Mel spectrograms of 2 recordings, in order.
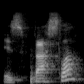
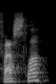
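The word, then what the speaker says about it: Faßler: There's my favorite one is Fassler, F-A, that S that looks like a B. Yeah. It's spelled like that, Fassler.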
